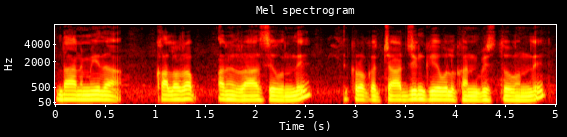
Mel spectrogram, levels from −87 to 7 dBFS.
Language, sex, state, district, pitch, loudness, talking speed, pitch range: Telugu, male, Telangana, Mahabubabad, 120 Hz, -15 LUFS, 155 wpm, 110-125 Hz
